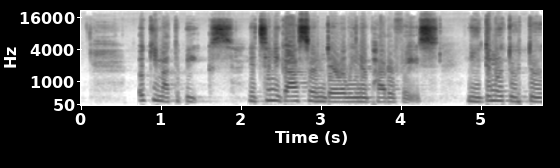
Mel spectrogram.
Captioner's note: speaking Nakoda language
